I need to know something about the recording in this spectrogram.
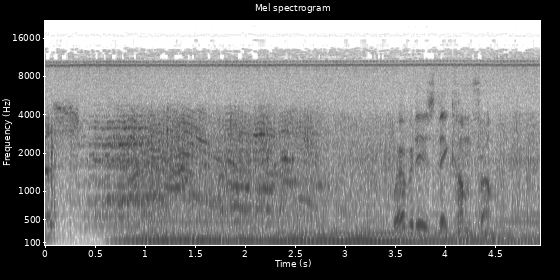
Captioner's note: people clamoring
